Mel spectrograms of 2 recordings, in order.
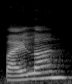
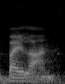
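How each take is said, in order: First: "Bailan" said loud as BAI-lan, rising; stress on first syllable. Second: "bailan" as bai-LAN, lower and falling; stress on last syllable. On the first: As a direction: punch BAI in "Bailan", questioning lift at the end. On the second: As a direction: move the weight onto LAN in "bailan". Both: Shown as a demonstration. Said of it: "listen to where we hear the stress".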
